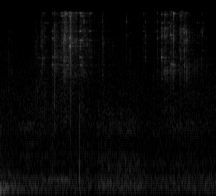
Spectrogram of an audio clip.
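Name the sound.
bunch of keys jangling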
